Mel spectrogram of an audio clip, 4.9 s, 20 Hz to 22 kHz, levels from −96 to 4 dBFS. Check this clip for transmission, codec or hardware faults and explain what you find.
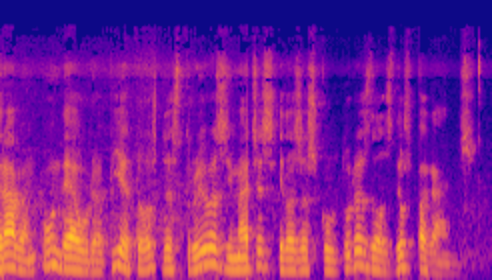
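Four small jumps forward, at 0.56, 1.56, 2.8 and 4.0 s, likely a dropped buffer (overrun). The hardware overwrote samples before they were read, so roughly 40 ms vanishes each time (nearer 70 ms at 1.56 s, just before "destruir les imatges i") and the two sides snap together without any gap.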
